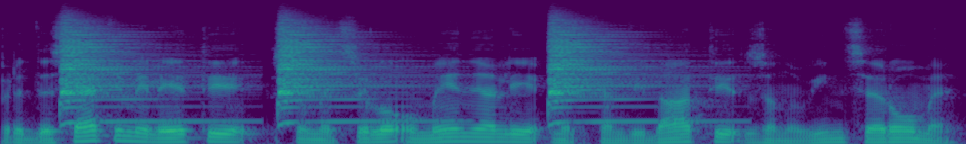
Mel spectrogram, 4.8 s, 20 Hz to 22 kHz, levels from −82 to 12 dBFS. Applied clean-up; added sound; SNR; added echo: none; Gong; 2 dB; none.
